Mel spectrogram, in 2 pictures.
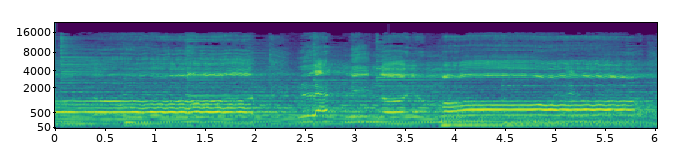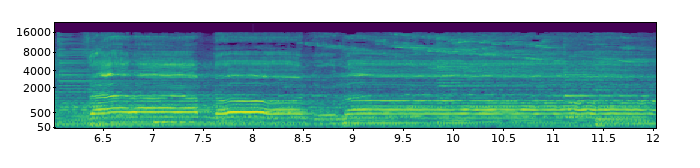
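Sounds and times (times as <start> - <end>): keyboard chords: 0.0 - 12.0
man singing gospel song: 0.0 - 12.0.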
